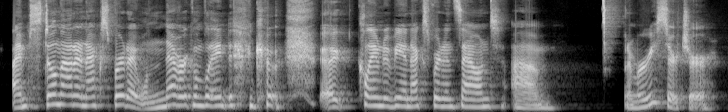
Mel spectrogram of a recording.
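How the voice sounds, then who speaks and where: A woman's voice: medium pitch, gravelly. Woman podcast host, casual and talkative, mid-range voice. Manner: chatty, asks questions with brief affirmations. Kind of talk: casual interview chat. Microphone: home podcast mic.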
